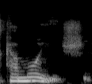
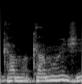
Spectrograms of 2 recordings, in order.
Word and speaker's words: Camões: No, it's Camões, very difficult to pronounce. So Luís de Camões is spelled Camoes, and it has this awful Portuguese diphthong, which is Oin, Camões. It's very difficult to pronounce, one of those awful things that the English language got rid of completely, which is why it's so popular.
